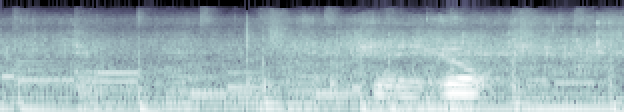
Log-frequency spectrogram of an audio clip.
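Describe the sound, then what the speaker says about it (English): Chicken and rice for tahchin being stirred in a little oil in a pan, with a steady sizzle and scraping stir strokes; a voice speaks briefly over the cooking. "Mix it up again, make sure everywhere gets oily."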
